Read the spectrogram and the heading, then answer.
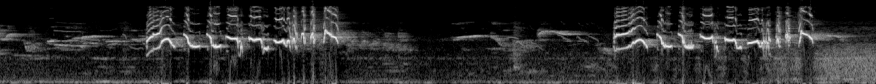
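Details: Caged oriental magpie-robin kept as a household bird, prompted into full song: two strong bursts of fast, sharp whistles and trills lasting about two seconds each, with softer whistled notes between and faint background hum.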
